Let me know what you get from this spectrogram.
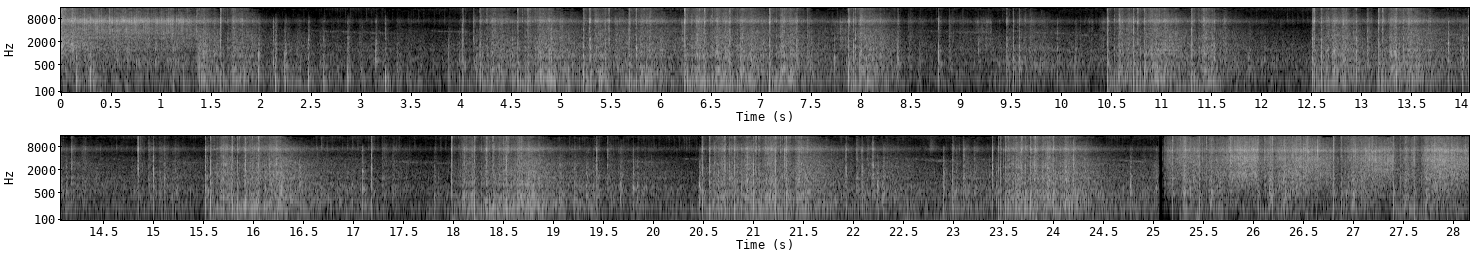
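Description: Fireworks going off without a break: a dense crackle of bangs and pops that swells in loud waves every two to three seconds.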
